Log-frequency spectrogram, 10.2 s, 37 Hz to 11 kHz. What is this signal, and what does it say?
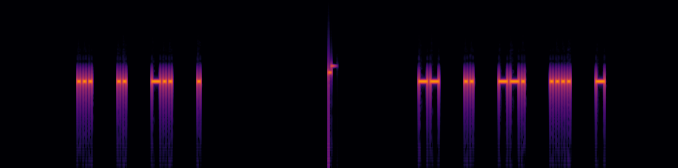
Morse code, heard as a keyed tone, about 27 wpm, spaced as for 16 wpm, 700 Hz. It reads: SIDE MIGHT
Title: 3x Character Spacing - Top 300 Words - 28wpm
